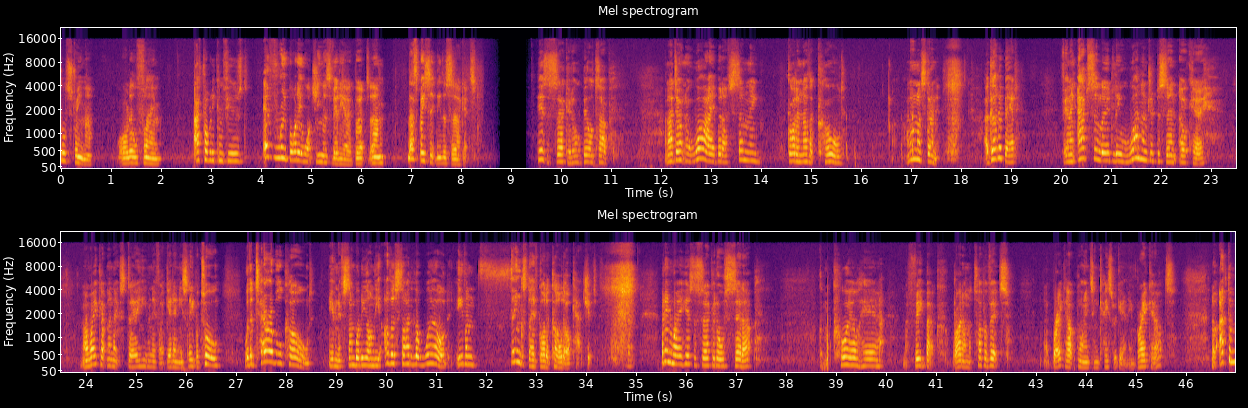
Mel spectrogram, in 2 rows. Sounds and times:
Speech: 0.0s - 8.5s, 9.5s - 11.2s, 12.0s - 15.8s, 16.6s - 17.6s, 18.4s - 19.3s, 20.0s - 23.2s, 23.9s - 37.6s, 38.6s - 45.9s, 46.5s - 46.9s
Inside, small room: 0.0s - 46.9s.

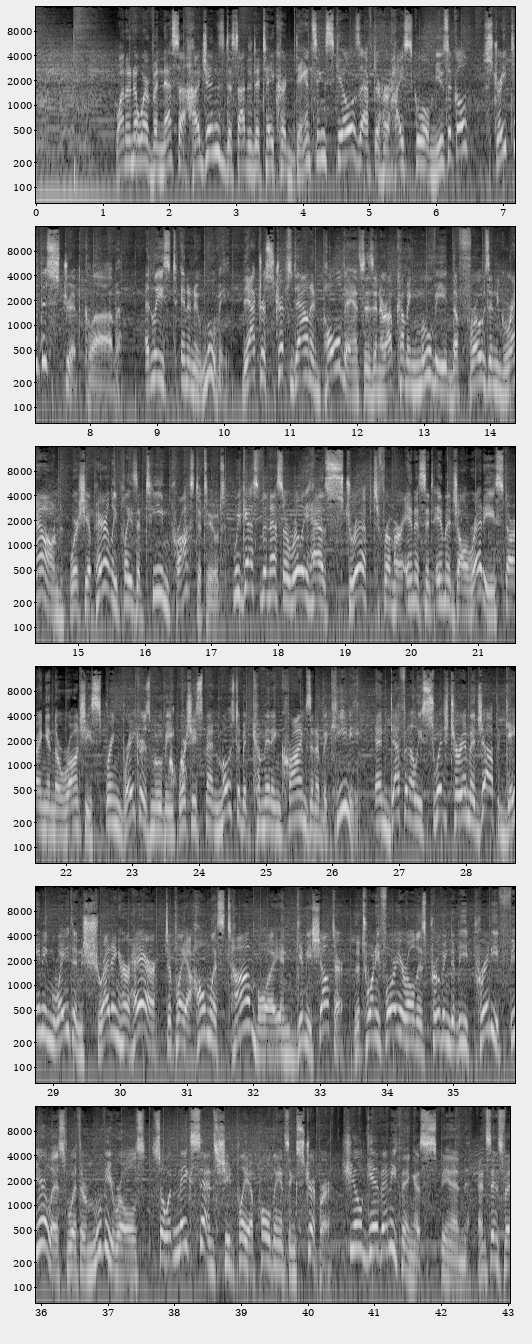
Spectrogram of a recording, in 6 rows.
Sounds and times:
Music: 0.0s - 43.0s
Speech: 1.2s - 43.0s.

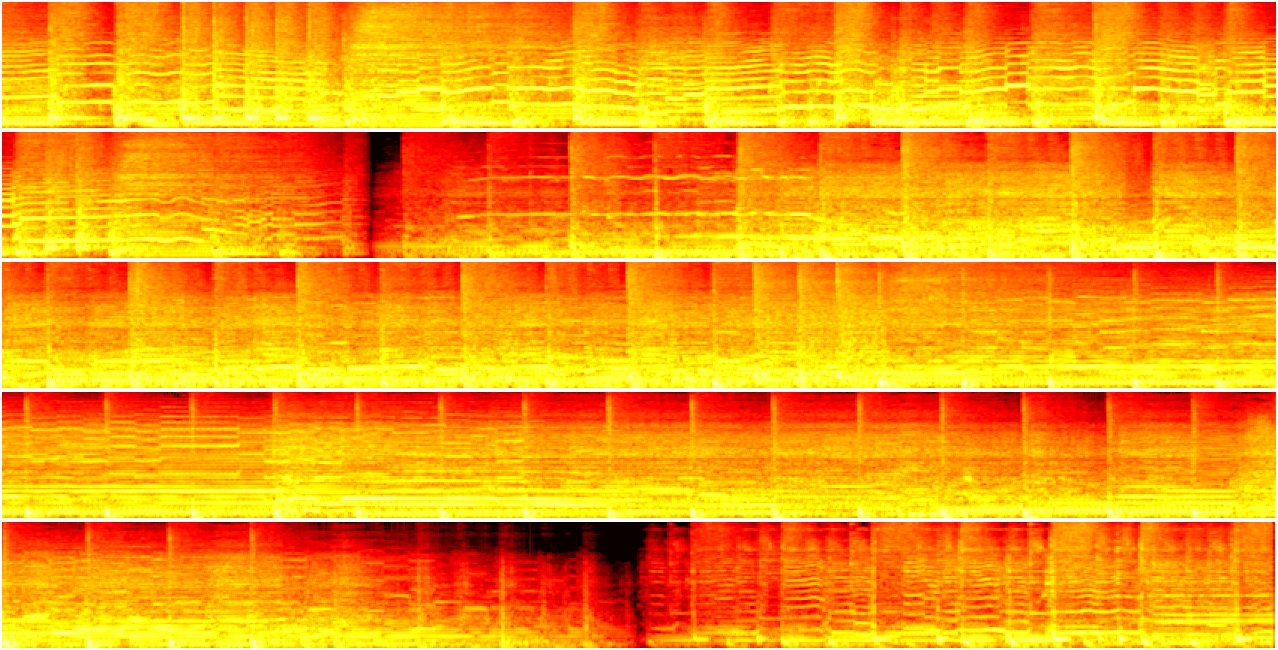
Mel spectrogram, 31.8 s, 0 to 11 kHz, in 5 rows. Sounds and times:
Bass guitar: 0.0s - 31.8s.

